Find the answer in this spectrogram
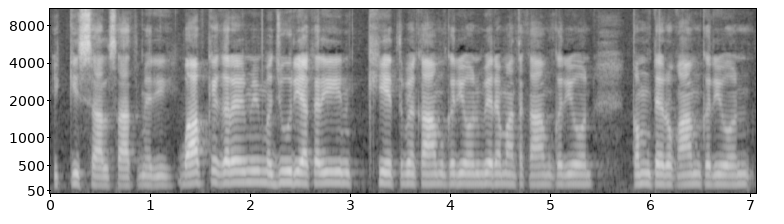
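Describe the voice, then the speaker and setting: A woman's voice: on the low side, flat delivery, normal speed, clear, resonant tone. A woman in her fifties from rural Rajasthan with a Marwari accent, telling her life story plainly as an interview guest, repeating phrases for emphasis. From rural Rajasthan, India. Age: 50s.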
